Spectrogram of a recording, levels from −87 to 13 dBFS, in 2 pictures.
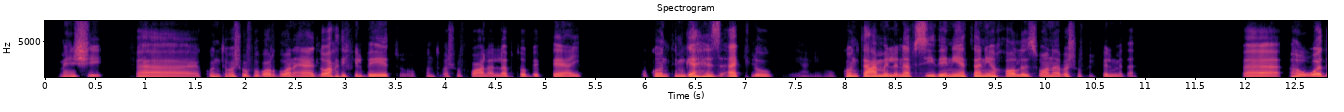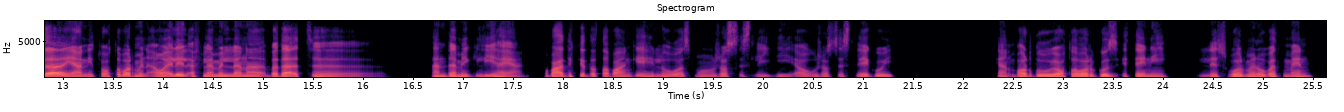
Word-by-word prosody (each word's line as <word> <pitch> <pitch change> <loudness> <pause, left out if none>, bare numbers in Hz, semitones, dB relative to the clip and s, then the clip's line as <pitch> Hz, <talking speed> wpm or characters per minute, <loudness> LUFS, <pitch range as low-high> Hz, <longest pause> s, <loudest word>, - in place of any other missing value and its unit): ماشي؟ 130 +6 -3 0.3
فكنت 120 +4 -2
باشوفه 160 +6 -2
برضه 155 0 0
وأنا 155 -1 +1
قاعد 155 -2 -1
لوحدي 140 0 +2
في 130 - -14
البيت 140 +7 +1
وكنت 125 +3 -19
باشوفه 130 +2 -7
على 120 -1 -1
الlaptop 145 +2 -2
بتاعي 150 +4 -2 0.6
وكنت 150 -2 -1
مجهّز 130 -2 +4
أكل 145 +1 +2
ويعني 140 -5 -7
وكنت 150 +6 -1
عامل 155 +1 +6
لنَفْسي 135 -1 +1
دِنيا 140 -1 +4
تانية 145 +2 +4
خالص 155 +6 +2
وأنا 160 +3 +2
باشوف 145 +2 -4
الفيلم 135 0 -7
ده. 120 - -16 1.1
فهو 130 +8 +3
ده 200 +3 +8
يعني 145 -7 0
تعتبر 140 +10 0
من 145 -4 -3
أوائل 180 +5 +1
الأفلام 170 +1 0
اللي 150 -1 +1
أنا 180 0 -1
بدأت 135 +1 +2 1.2
أندمج 145 +2 -1
ليها 135 0 -1
يعني 120 -1 -6
وبعد 160 +2 +2
كده 170 +2 -4
طبعًا 165 -1 -2
جِه 155 +1 -4
اللي 130 -2 -6
هو 145 +2 -2
اسمه 135 -3 -11
Justice 140 -2 -7
League 150 +5 -13
أو 120 +2 -7
Justice 135 -3 -12
League 145 - -2
Way. 160 +4 -3 1.1
كان 120 0 -7
برضه 145 +2 +2
يعتبر 145 +3 +3
جزء 145 0 -2
تاني 155 +3 -3 0.3
لSuperman 135 +2 -2
وBatman. 130 +6 -3
145 Hz, 145 wpm, -22 LUFS, 130-155 Hz, 1.2 s, ده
